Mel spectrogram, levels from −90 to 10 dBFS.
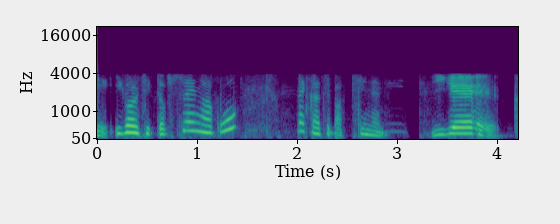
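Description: Throughout, the speech carries G.729 codec damage: nothing above 4 kHz, with a rough, synthetic edge that fits an 8 kbit/s pulse-based coder rather than simple band-limiting. At 1.85 to 2.03 s, VoIP packet loss concealed by the speech codec stretches about 140 ms of missing audio into a buzzy tone or coloured noise that fades. Unlike a dropout to silence, the decoder keeps extrapolating the last pitch and filter. At 3.74 to 3.96 s, about 70 ms is lost in short gaps scattered over 160 ms, the longest run 30 ms, giving brief smears and weakened sound as each frame recovers from the last.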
